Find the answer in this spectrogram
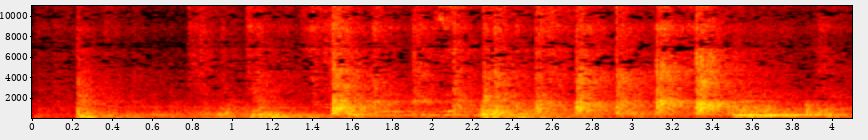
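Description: Small wooden classroom chairs knocking and scraping, with children's footsteps, as a group of young children sit down at their tables: a quick run of irregular taps and thuds.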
